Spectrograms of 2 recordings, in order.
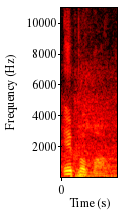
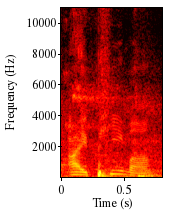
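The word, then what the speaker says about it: Ippema: 12 is Isaac Ipema. Isaac, okay, yes. Very good. I think it's Ipema. I thought it was Ipema, but it's I-P-P-E-M-A. That's how it's spelled. So Ipema.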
